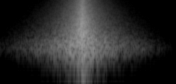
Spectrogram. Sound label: whoosh simple high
